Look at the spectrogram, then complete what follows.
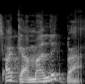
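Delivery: put-on Southeast DC street accent. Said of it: "in my best Southeast D C accent".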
